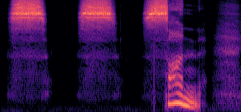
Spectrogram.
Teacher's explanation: The letter S is a continuous hissing sound.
